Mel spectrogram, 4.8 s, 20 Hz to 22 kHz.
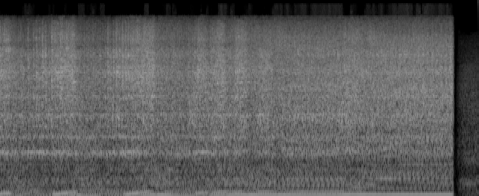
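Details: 2001 Kawasaki Mule 2510 diesel idle with a loose, uneven metallic rattle over the low knock. The rattle disappeared with some throttle and with the clutches removed. Cause: worn bushing in the CVT drive clutch.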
